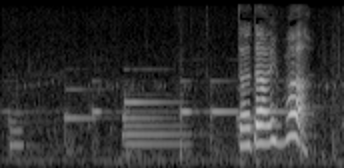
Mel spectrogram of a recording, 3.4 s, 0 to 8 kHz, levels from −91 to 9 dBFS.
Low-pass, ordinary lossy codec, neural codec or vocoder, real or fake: 7.2 kHz; none; none; real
